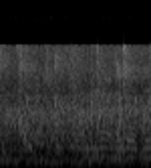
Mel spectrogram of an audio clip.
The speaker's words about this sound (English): Don't hold your applause till the end.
